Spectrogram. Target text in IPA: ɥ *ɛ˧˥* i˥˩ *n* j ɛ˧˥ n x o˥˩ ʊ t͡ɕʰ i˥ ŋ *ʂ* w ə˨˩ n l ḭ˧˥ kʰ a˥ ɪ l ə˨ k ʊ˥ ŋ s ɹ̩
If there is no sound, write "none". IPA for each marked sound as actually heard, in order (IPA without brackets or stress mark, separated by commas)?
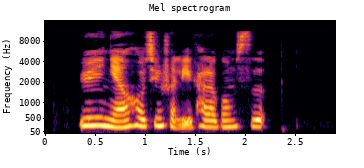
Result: ɛ˥˧, n, ʂ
